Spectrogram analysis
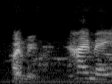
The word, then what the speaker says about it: Jaime: Jaime. Yeah. Jaime. It's like Spanish for Jamie, like the way Jamie is spelled.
